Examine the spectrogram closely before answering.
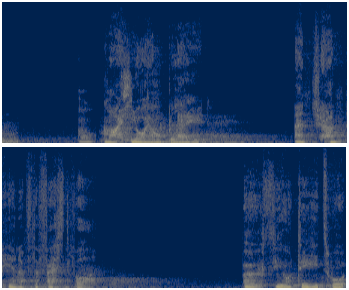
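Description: A young woman speaks calmly and close into a microphone.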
